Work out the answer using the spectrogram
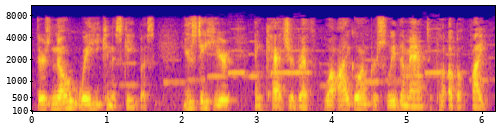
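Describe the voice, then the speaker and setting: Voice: mid-range voice, fairly quick, muffled recording, music in the background, lightly acted. A performer playing a bold, eager war goddess in a mythological puppet show. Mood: eager, scheming.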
